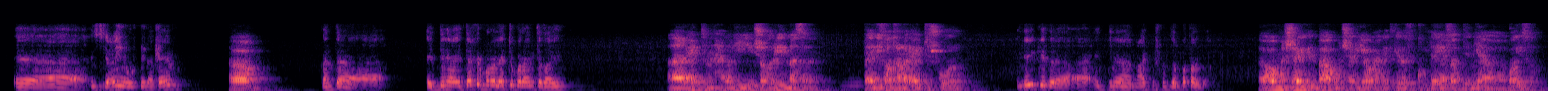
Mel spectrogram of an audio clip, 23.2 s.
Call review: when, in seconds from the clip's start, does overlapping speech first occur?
none

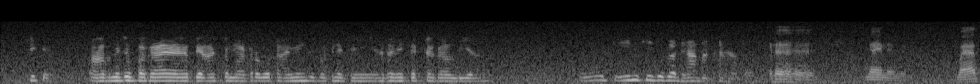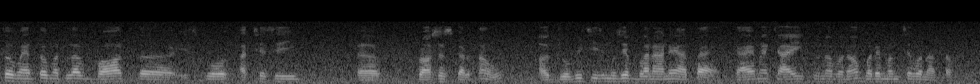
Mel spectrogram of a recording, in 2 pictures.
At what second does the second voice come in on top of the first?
none

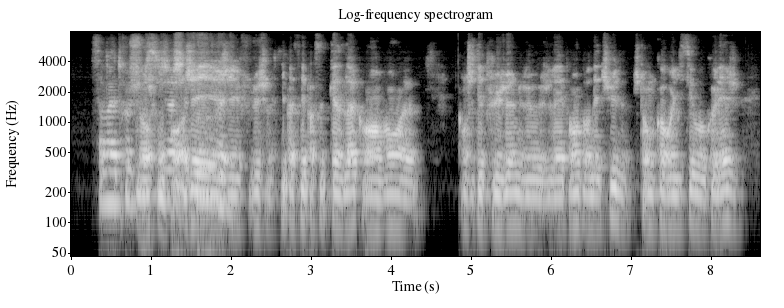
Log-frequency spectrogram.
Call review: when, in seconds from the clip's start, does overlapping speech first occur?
0.8 s

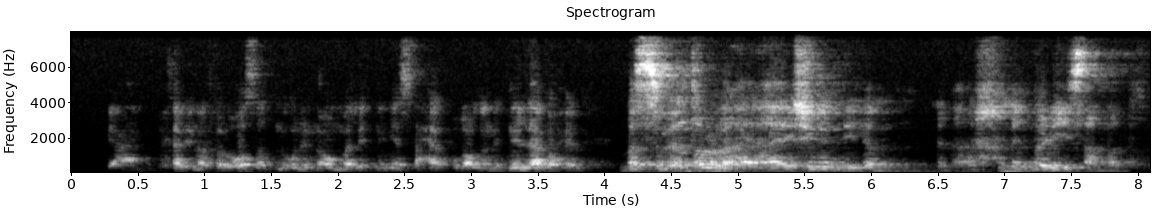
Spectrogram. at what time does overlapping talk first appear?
none

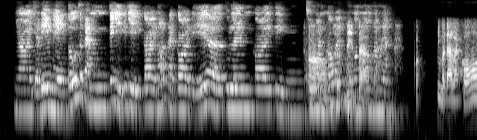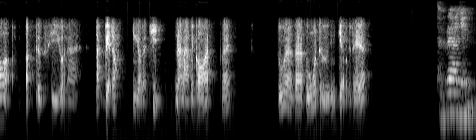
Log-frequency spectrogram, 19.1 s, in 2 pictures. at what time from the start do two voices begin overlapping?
6.1 s

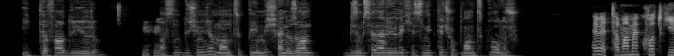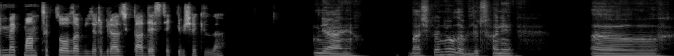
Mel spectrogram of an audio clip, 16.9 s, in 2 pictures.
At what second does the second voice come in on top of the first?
none

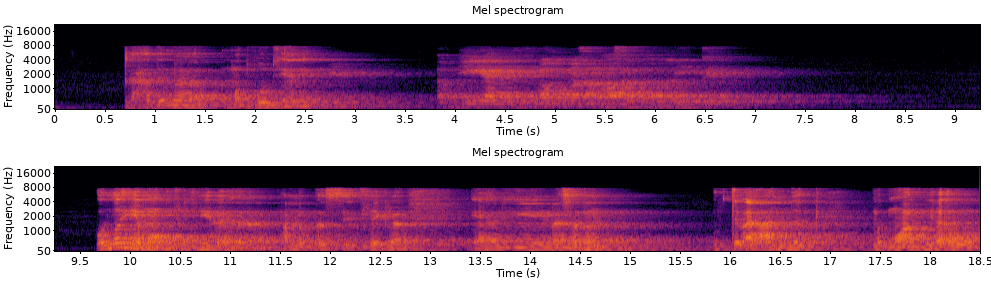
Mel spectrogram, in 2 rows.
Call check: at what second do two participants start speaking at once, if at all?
none

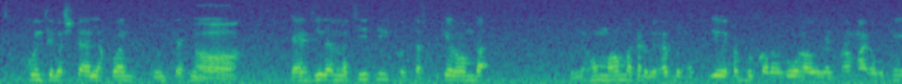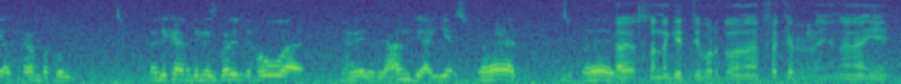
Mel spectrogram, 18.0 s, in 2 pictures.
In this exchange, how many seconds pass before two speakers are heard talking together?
none

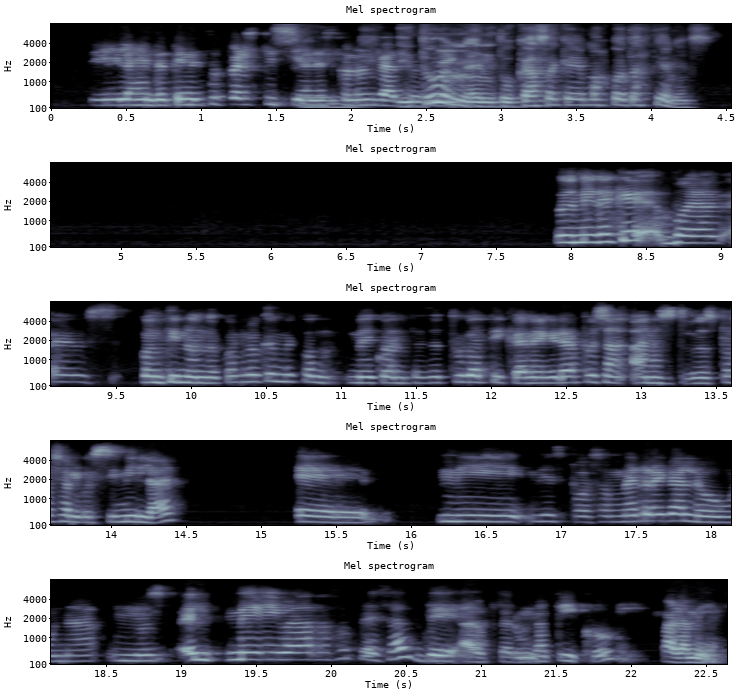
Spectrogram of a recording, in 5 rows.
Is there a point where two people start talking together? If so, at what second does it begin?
1.5 s

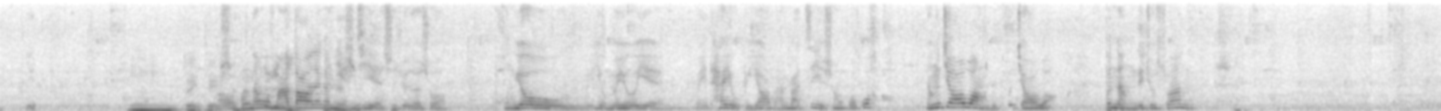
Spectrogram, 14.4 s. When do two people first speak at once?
2.1 s

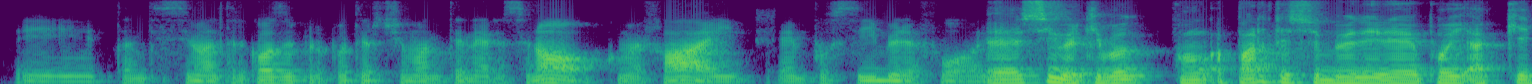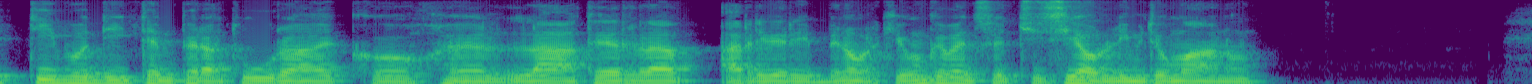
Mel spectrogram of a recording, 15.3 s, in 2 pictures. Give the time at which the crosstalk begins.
none

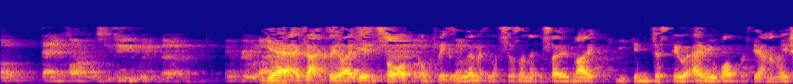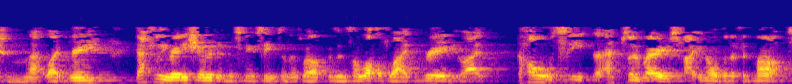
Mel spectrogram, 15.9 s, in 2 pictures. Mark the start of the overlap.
2.6 s

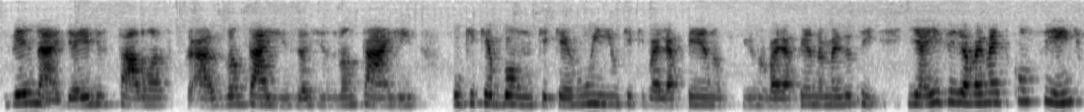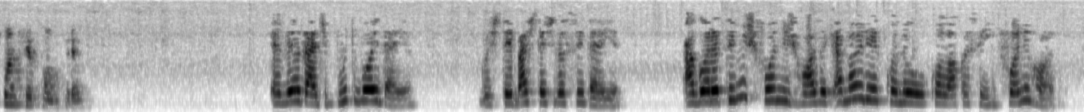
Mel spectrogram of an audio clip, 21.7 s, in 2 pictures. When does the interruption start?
none

